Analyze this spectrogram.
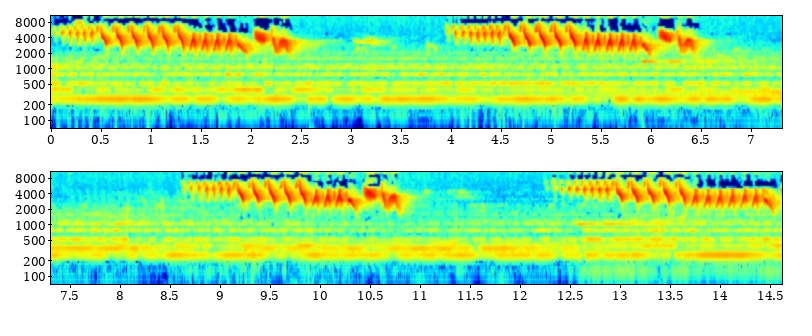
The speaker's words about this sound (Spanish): Escucha atentamente el canto de los pájaros.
